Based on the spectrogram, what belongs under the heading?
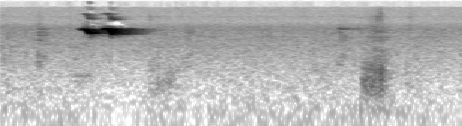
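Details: Siberian thrush lure recording, used to get newly caught birds to answer: one thin, high whistled note of about half a second, then a faint, softer rasp; otherwise quiet.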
